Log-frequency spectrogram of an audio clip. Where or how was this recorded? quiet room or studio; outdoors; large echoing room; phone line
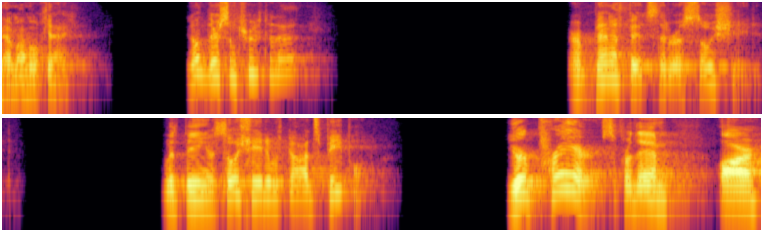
large echoing room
